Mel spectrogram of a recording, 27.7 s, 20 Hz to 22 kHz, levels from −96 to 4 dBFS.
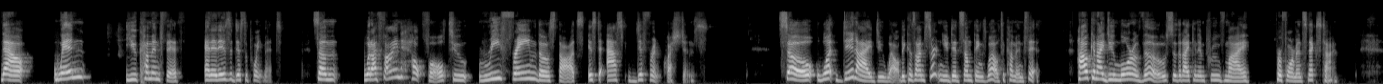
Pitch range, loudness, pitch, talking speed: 215-285 Hz, -25 LUFS, 235 Hz, 130 wpm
